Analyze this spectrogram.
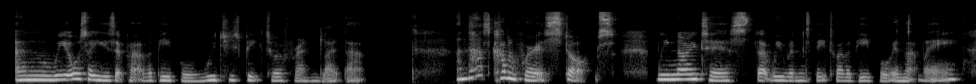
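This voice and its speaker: In a British accent, a woman speaks at a moderate pace with a medium pitch, ordinary pitch variation, and a dark, mellow, somewhat breathy tone against a quiet background. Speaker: podcast host, coach. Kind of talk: solo podcast monologue, self-help talk. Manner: warm, straight-talking, conversational.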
